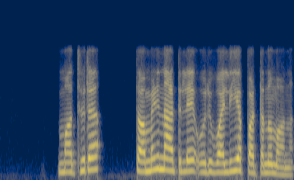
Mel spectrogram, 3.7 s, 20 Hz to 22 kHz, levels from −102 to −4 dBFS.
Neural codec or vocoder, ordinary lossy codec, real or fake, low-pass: codec, 16 kHz, 0.9 kbps, LongCat-Audio-Codec; Opus, 16 kbps; fake; 7.2 kHz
